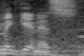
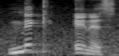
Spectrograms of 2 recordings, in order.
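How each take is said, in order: First: The name is said with a hard g sound. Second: The name is said without a g sound. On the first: The speaker calls it wrong. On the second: The speaker calls it right.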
